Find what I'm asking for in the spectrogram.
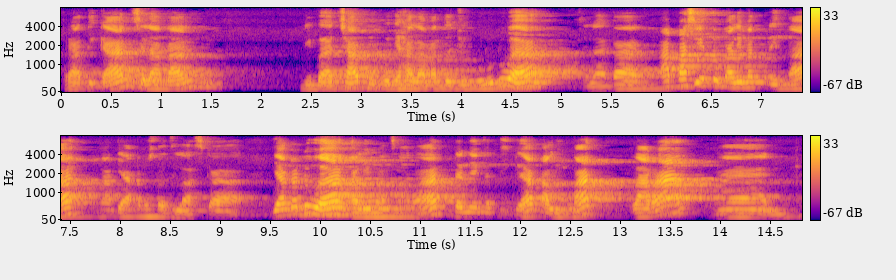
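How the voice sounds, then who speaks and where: A man's voice: mid-range voice, sing-song, measured pace, a little mellow. A young man teaching a recorded school lesson to his pupils, patient and instructive, repeating points and checking that they follow. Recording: echoey, reverberant room, dull lo-fi sound.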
